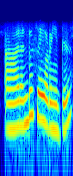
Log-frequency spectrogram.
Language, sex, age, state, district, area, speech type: Malayalam, female, 18-30, Kerala, Wayanad, rural, conversation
